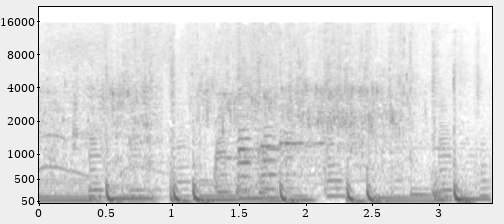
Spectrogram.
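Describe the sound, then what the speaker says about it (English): One liter of water is poured into a large basin of scattered sugar, a brief wet pour heard over a steady, loud rhythmic beat in the background. "Also pour in 1 liter of water."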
